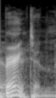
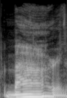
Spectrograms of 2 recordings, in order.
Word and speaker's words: Barrington: I mean, you live in Barrington. I mean, come on. Let's go. Let's be honest. – You pronounced it wrong, though. – Barrington.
